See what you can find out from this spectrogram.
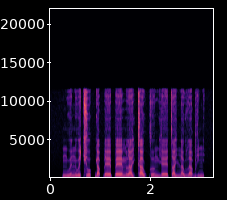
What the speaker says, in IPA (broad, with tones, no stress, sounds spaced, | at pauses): ŋ u˩˧ ə̯ n u˧˥ ə̯ t͡ɕ oː˧˥ k̚ j a˧˩ p̚ l ɛː˥˨ p ɛː˥˨ m l a˧˥ j k a˥˨ w k ɤː˧ ŋ j ɛː˧˥ t̪ a˥˨ j n a˧˩ w l a˥˨ b i˧˩ n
